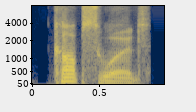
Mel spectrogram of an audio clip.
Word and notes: copsewood: British English

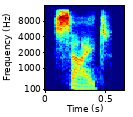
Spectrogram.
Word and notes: sight: Indian

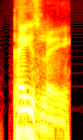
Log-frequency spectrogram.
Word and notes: Paisley: British English

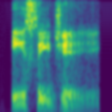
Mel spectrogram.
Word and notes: ECG: British English

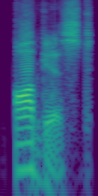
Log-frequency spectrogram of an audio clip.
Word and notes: August: American English

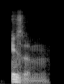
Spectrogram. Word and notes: ism: British English

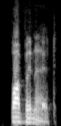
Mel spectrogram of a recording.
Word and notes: bobbinet: American English

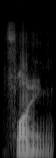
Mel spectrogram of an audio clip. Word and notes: flying: American English

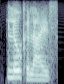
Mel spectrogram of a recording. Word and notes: localize: Indian

